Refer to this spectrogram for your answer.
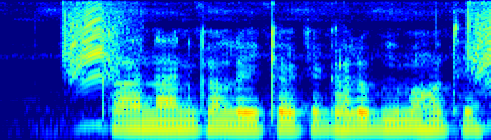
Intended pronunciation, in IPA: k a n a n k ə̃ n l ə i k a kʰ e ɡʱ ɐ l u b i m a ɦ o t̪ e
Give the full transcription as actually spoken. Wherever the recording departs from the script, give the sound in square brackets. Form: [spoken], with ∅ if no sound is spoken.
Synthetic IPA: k a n a n k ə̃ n l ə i k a [k] e ɡʱ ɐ l [o] b i m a ɦ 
